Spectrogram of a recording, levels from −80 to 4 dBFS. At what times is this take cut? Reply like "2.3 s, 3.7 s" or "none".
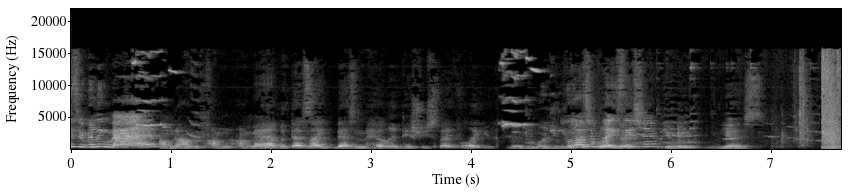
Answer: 4.2 s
